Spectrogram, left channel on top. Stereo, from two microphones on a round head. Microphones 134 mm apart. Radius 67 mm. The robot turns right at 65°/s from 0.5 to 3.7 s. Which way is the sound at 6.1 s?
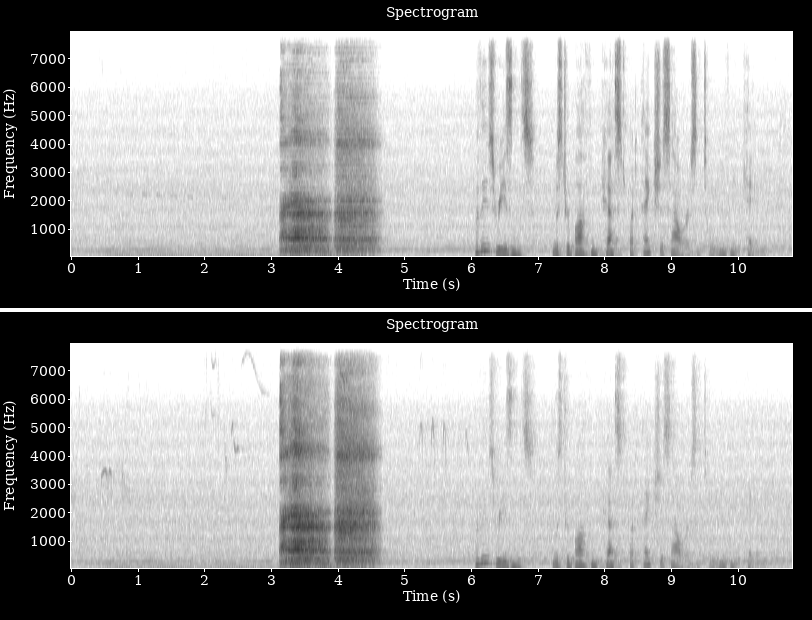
60° left (ahead or behind).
